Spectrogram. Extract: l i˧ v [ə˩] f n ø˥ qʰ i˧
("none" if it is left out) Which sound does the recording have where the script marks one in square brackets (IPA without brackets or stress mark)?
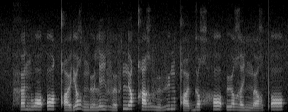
ø˩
